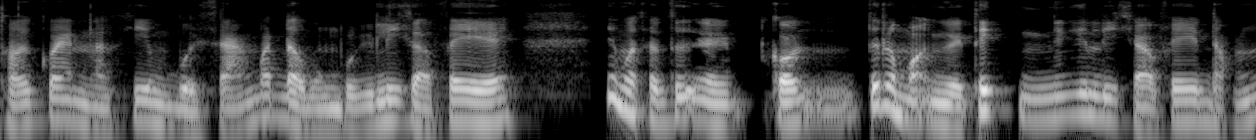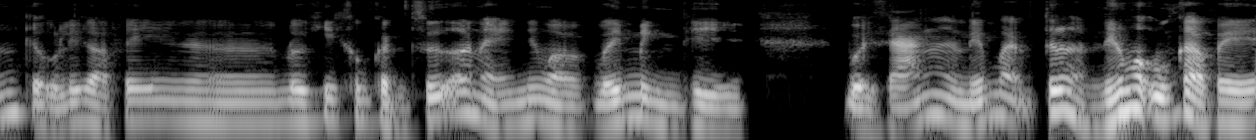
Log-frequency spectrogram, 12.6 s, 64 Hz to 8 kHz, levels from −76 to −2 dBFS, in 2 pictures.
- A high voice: No, low, 120 Hz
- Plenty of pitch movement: No, average, 3.4 semitones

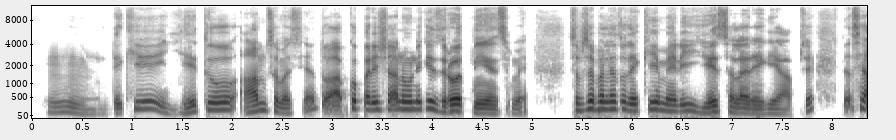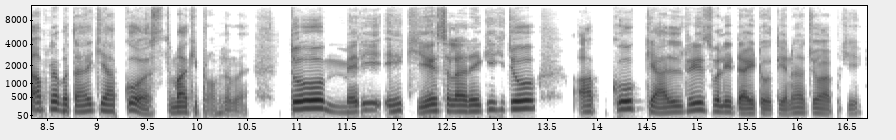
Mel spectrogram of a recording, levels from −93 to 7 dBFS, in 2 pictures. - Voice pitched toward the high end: No, medium, 145 Hz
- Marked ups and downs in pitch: Yes, wide, 7.7 semitones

